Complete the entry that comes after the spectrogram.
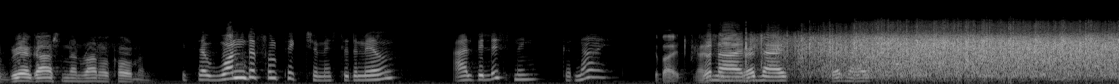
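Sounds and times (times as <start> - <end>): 
speech: 0.1 - 9.0
studio audience applause: 7.0 - 11.1.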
